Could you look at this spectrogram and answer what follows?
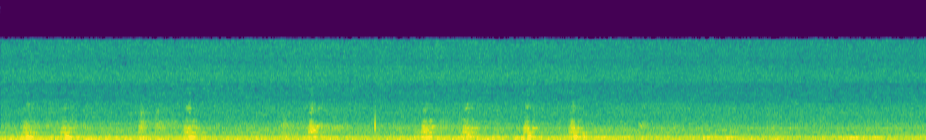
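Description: A dog barking in short, sharp barks, about ten of them in ones and twos over the first four and a half seconds, then stopping, over the low steady rumble of a distant train.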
